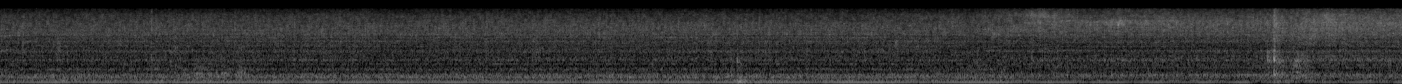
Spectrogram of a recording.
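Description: A mushroom, tomato and beef stew sizzles quietly and steadily in a pot, with a constant soft crackle over a low hum and a slightly louder stretch near the end.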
